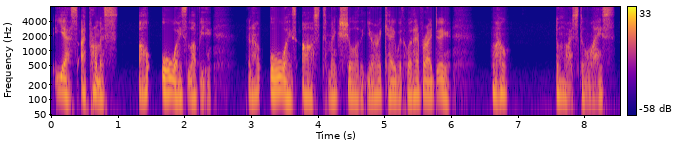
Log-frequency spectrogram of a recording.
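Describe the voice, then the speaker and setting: Man acting a shy British yandere boy, soft mellow voice. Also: lowish voice, normal speed, slightly rough, no echo. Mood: adoring, possessive. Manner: hesitant, earnest, politely sweet, rambling. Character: shy, lovestruck, possessive young male yandere kidnapper. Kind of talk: intimate ASMR roleplay acting addressed to the listener.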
